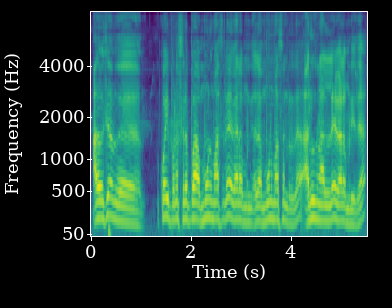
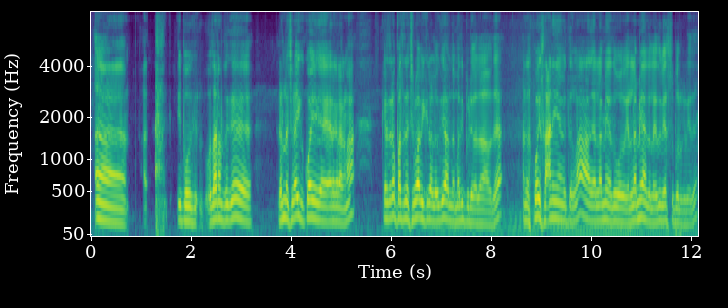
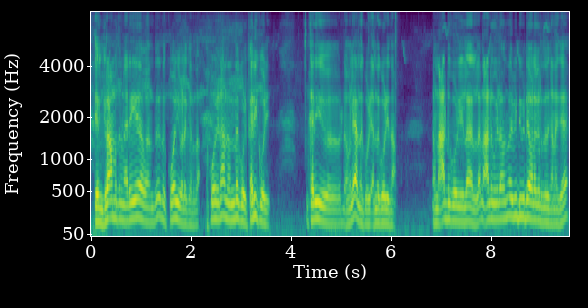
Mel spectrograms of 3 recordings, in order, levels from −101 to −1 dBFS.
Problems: constant background noise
